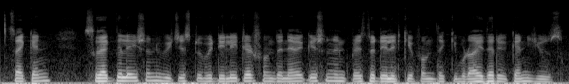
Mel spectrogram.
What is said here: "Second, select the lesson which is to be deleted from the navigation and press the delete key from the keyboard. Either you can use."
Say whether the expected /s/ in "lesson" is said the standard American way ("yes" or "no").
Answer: no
